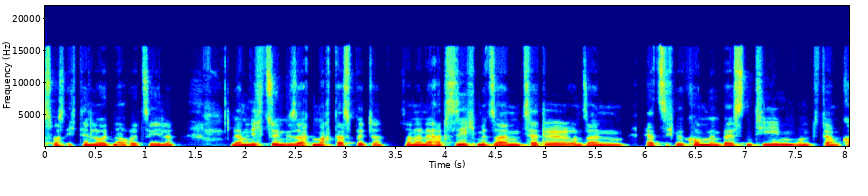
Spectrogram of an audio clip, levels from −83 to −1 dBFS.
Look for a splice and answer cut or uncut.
cut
